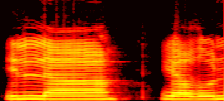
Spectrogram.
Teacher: नून मुशद्दिद आ गया, गुन्ना करेंगे, नाक में आवाज़ लेके जाएंगे और देखें कि वाव साकिन पीछे पेश वाव मद्दा का कायदा जारी हो रहा है, एक अलिफ के बराबर लंबा करेंगे।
